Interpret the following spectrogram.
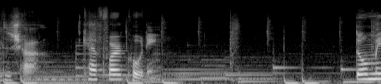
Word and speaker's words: Tome: Dôme is pronounced the same as T-O-M-M-E, dôme, a more widely known term.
